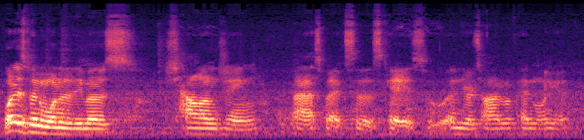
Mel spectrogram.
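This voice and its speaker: A man's voice: mid-range voice, steady tone, normal speed, fairly bright tone, slight background noise, rough recording. A man interviewing someone informally, with tentative, wordy questions that ramble.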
